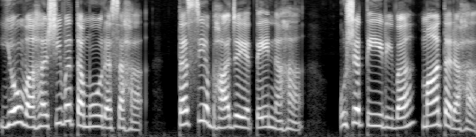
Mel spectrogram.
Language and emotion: Kannada, neutral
